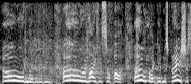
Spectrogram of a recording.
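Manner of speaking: high, loud, hammed-up girly wail; mock clueless princess. Preacher mocking a movie princess, hammed-up high wail. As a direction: play the lost princess who doesn't know she's royal. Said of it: "She's going".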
